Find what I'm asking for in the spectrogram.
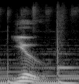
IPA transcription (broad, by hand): ju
